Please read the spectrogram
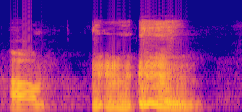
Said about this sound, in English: So, if I cough a couple times, I apologize. But anyway, get the one out of the way.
